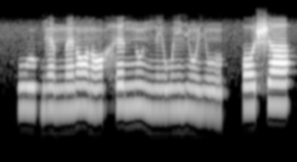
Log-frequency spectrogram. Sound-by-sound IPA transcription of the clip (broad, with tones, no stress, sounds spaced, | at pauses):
w u˨ ɡ ɛ̃˨ m ɛ̃˨˦ ɾ ɔ̃˦˨ ɾ ɔ̃˨˦ h ɛ˦ n ũ˦˨ n ĩ˨ w ĩ˧ j ũ˨ j ũ˨ | ɔ˧ ʃ a˦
